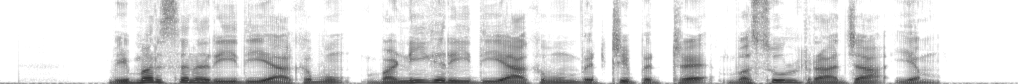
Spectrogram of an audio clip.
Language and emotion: Tamil, neutral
